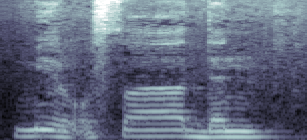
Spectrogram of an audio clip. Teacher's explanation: رائے ساکنہ کے بعد حروف مستعلیہ میں سے صاد آ رہا ہے، اسی لیے اس کو پر کر کے موٹی آواز کے ساتھ پڑھیں گے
